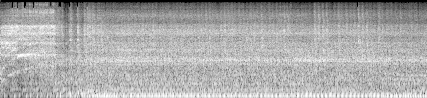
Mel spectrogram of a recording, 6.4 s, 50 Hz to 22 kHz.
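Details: Craftsman FS 5500 lawn tractor, single-cylinder, idling with an uneven, loping beat that never settles. The owner says there is dirt in the carburetor, before cleaning; the breather was already blown out.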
